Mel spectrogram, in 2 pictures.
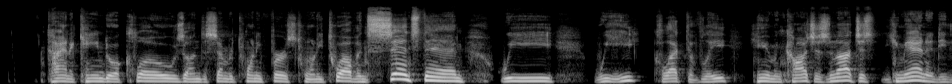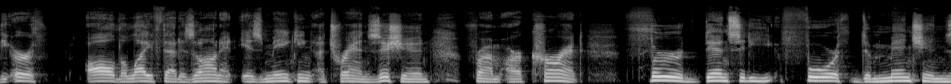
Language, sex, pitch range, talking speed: English, male, 135-185 Hz, 135 wpm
